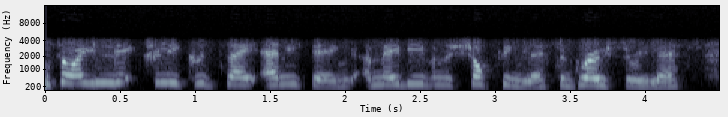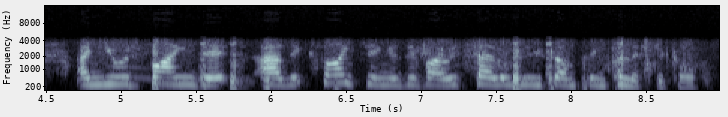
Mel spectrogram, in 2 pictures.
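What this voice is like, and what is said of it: Beautiful foreign accent. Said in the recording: “your accent is so beautiful to me”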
